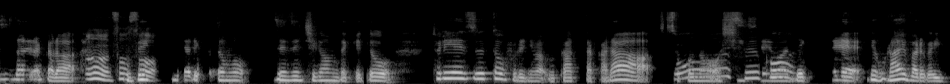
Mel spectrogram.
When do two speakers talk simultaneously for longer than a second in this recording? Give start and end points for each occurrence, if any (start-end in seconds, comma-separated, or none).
6.7-8.0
